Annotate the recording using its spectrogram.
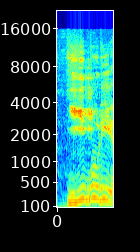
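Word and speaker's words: עברי: 힘 우리 이니 아니구요 히브리 라는 말은 아 이유리 라고 발음을 하는데요 이 우리를 낳아 스러운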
